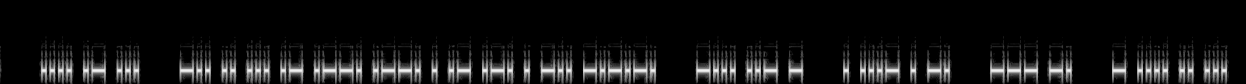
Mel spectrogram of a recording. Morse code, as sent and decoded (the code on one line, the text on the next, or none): .... .- ... / -.. .. ... .- .--. .--. .- .-. -.. -.-.-. / -... ..- - / . ...- . -. / --- -. / - .... .. ...
HAS DISAPPEARED; BUT EVEN ON THIS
